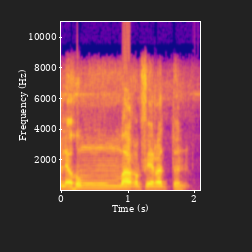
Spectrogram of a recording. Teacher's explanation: മീമിന് ശേഷം വ വരുന്നിടത്തെല്ലാം ഈ നിയമം തന്നെ ലഹും മഹഫിറത്തുൻ ലഹും എന്നിടത്ത് സുക്കൂനുള്ള മീം പിന്നെ ഒരു മീമും വന്നതുകൊണ്ട് മീമ് കട്ടിയുള്ളതായി ഷെദ്ദുള്ളതായി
